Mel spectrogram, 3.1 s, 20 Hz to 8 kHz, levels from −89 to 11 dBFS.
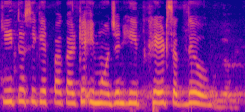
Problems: background sounds at intervals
